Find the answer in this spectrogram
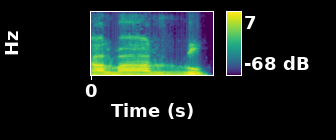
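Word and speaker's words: المارّ: হেডিংটা পড়লাম না আলমাররু এই যে রটা দেখতে পাচ্ছ এই র এর উপরে কিন্তু আগে একটা তাসদিদ আছে তাসদিদের উপরে পেশ তহলে প্রোনাউন্সটা হবে আলমাররু আলমাররুহ বাইনাদাইল মুসাল্লি কি অর্থ passing in front of someone প্রেং।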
